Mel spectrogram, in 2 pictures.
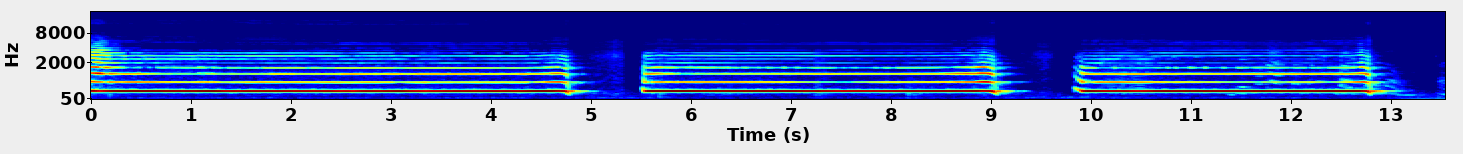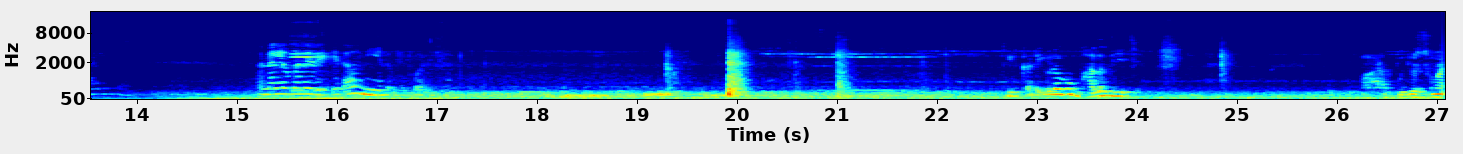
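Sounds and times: conch shell blasts: 0.0 - 13.0.

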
